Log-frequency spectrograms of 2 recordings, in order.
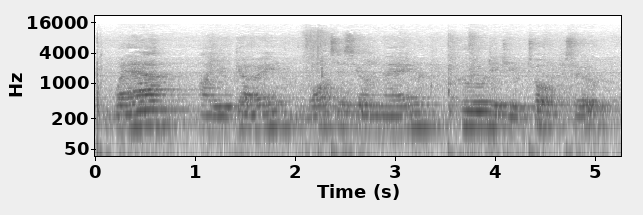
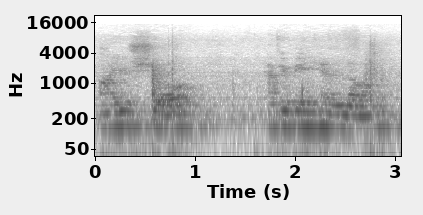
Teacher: the default, that's the expected value of intonation pattern, is a Fall with a Wh-question but a Rise with a Yes-No question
